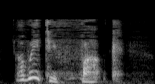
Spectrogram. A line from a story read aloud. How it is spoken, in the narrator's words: Renton convincingly snaps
